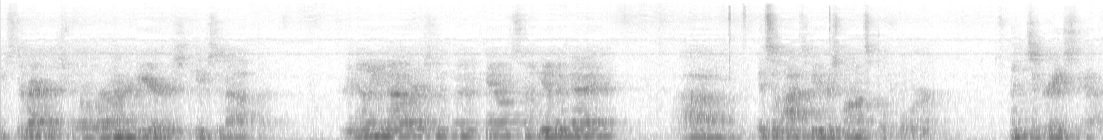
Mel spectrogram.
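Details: Adult man speaking; normal speech.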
